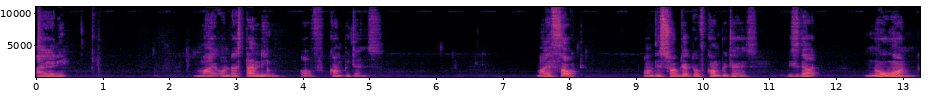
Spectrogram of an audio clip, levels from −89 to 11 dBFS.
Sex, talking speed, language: male, 70 wpm, English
